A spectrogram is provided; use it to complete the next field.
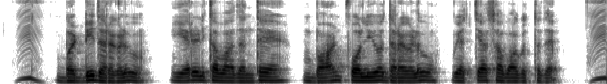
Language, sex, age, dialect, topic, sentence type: Kannada, male, 18-24, Mysore Kannada, banking, statement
